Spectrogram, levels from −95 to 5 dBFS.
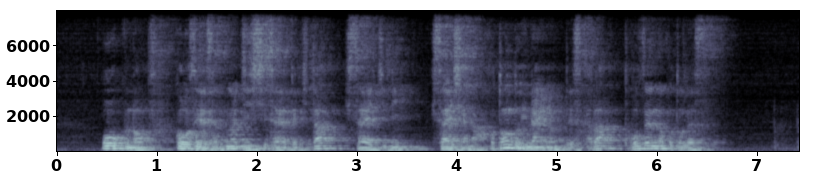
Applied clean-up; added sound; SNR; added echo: none; none; none; reverberation time 0.7 s.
